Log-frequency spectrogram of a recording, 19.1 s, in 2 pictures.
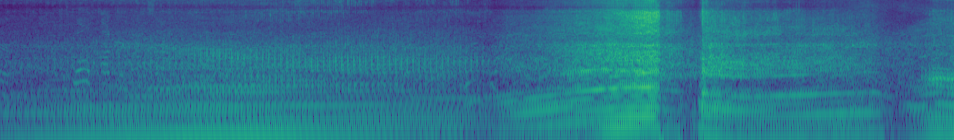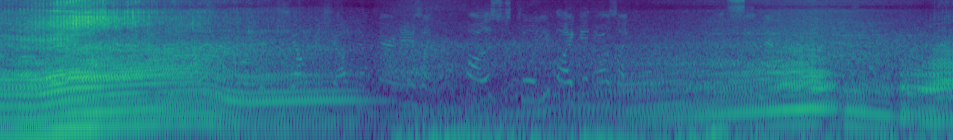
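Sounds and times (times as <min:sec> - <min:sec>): car engine revving through gears: 0:01.5 - 0:13.3, 0:15.6 - 0:19.0.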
